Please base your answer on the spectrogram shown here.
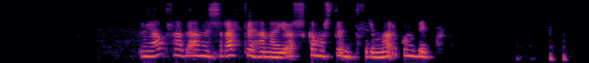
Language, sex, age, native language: Icelandic, female, 50-59, Icelandic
